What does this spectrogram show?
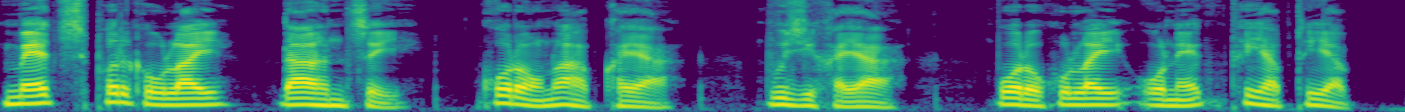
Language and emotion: Bodo, neutral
